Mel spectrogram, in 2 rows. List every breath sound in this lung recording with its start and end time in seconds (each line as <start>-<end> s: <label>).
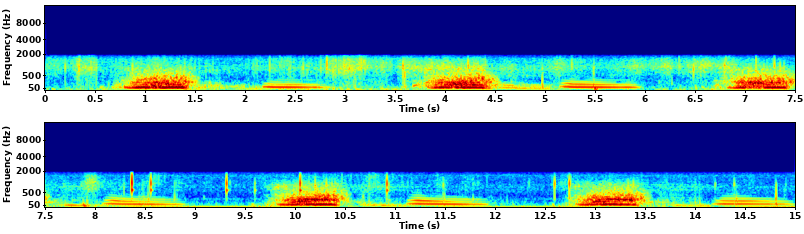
0.54-1.55 s: inhalation
0.54-1.55 s: rhonchi
2.09-2.87 s: rhonchi
3.63-4.56 s: inhalation
3.63-4.56 s: rhonchi
5.06-5.99 s: rhonchi
6.63-7.53 s: inhalation
6.63-7.53 s: rhonchi
8.05-8.98 s: rhonchi
9.72-10.62 s: inhalation
9.72-10.62 s: rhonchi
11.06-12.05 s: rhonchi
12.69-13.59 s: inhalation
12.69-13.59 s: rhonchi
14.17-15.00 s: rhonchi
